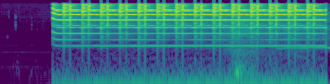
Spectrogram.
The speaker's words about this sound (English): That's actually a good buzzer. Oh, that was all right. It's a different one every week because you still haven't managed to put it on.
